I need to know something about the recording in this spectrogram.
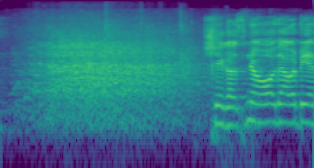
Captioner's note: audience laughing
